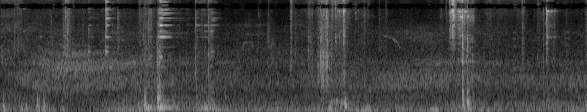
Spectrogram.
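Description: Several sharp metallic clanks and rattles, about two, four and six seconds in, as gear is moved about inside a plastic trailer-tongue toolbox, over a steady low rumble.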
